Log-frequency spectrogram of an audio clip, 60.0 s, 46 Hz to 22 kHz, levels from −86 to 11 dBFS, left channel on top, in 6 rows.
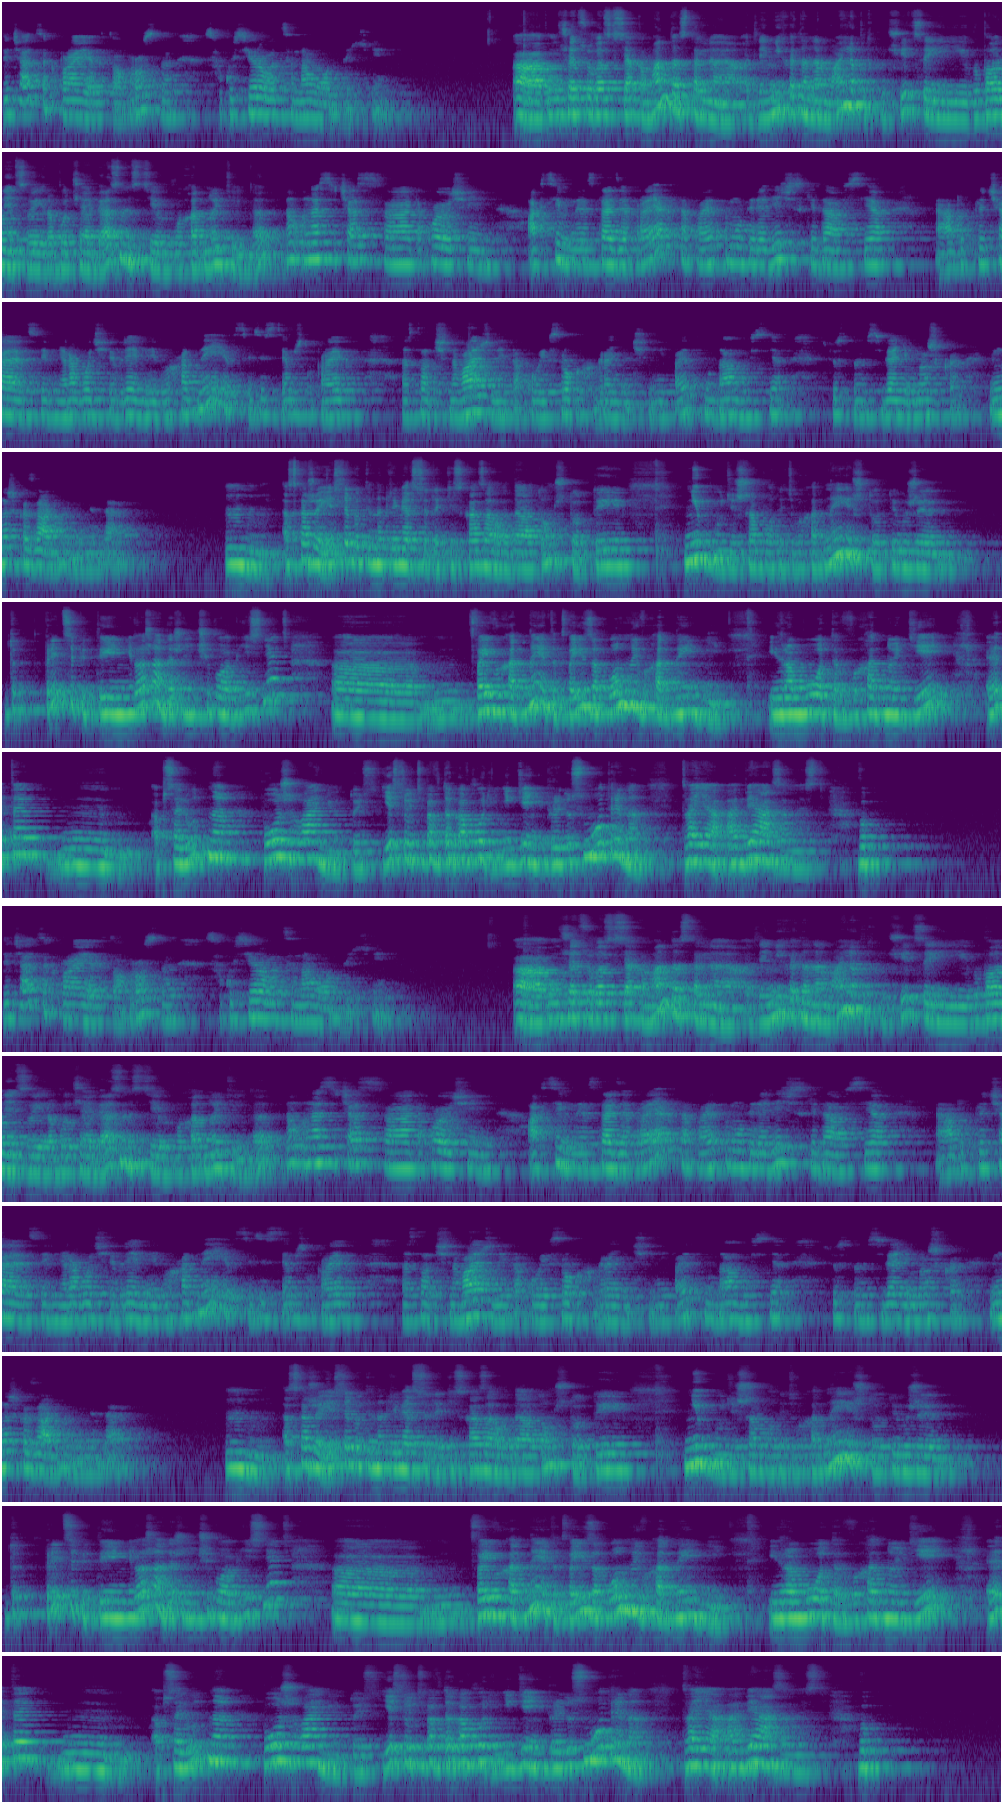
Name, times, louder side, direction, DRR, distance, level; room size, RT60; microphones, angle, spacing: voice 1, 0.0-3.9 12.8-31.3, left 1 dB, 70° left, 1 dB, 1.1 m, -33 dB
voice 2, 5.1-12.6 32.2-39.5 40.0-52.3 52.6-56.4 56.8-58.7, left 1 dB, 35° left, -2 dB, 0.8 m, -27 dB
5.3 x 4.1 x 4.7 m, 1.1 s
head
